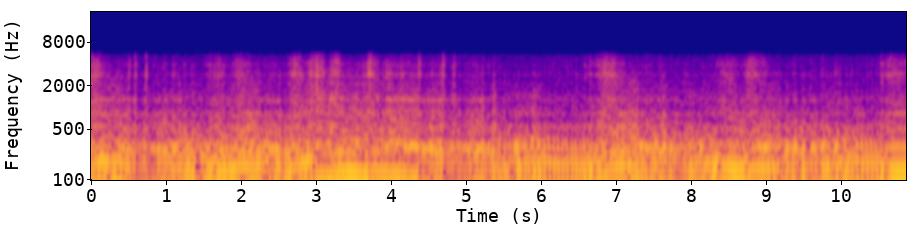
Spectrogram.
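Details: Neon without catalytic converter: a loud, raspy engine revs hard, then idles with a fast puffing tick from an exhaust leak.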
